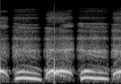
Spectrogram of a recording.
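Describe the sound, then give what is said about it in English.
A person imitating wheezing for a sound effect, making a rapid run of loud, strained, whistling breaths in a steady rhythm, each one tonal and raspy, with no speech. “I got to, do some wheezing for him.”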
